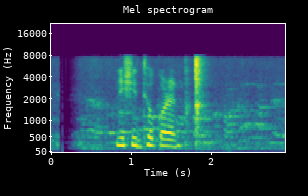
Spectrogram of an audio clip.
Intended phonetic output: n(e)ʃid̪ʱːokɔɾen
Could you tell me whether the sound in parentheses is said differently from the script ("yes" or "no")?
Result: yes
